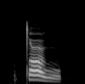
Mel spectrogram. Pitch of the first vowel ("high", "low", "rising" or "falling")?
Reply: falling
